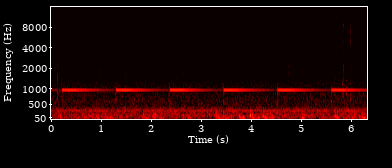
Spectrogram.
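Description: Steady repeating electronic alarm tone, about one beep a second, over low room and machine noise; an intensive care equipment alarm.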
